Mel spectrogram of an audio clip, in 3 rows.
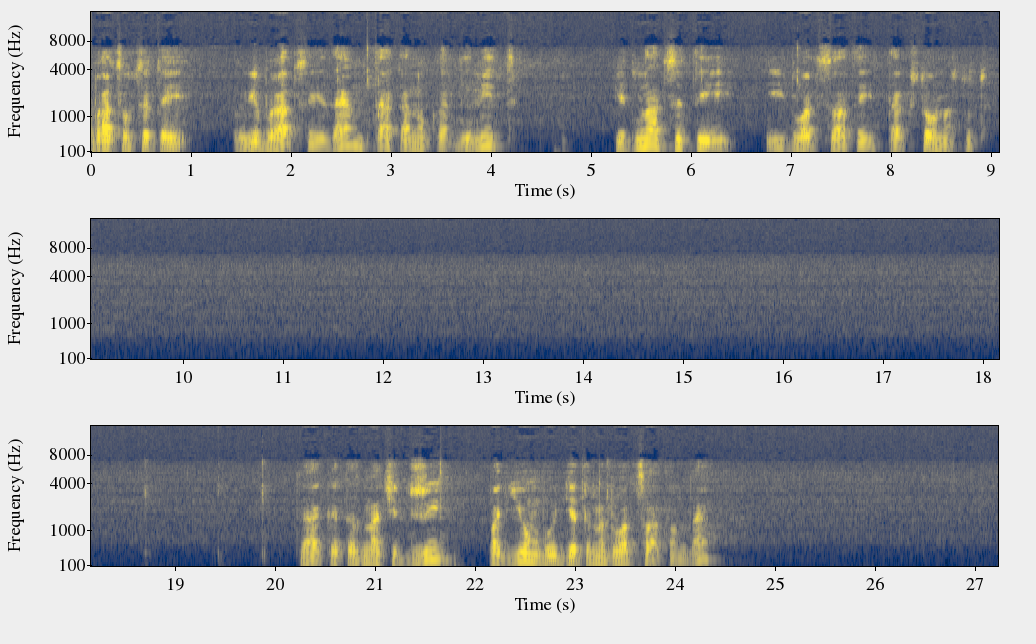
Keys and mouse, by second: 1.7-2.1 drag, 2.6-3.0 drag, 3.7 Delete, 6.3 click, 8.9-18.9 drag, 19.5-20.0 drag, 21.7 g, 23.8 space.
